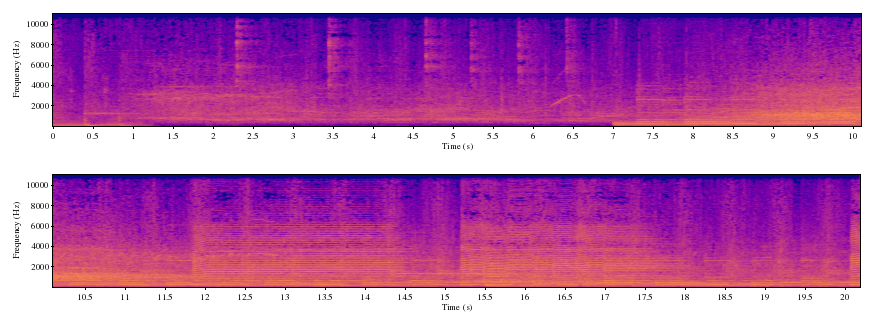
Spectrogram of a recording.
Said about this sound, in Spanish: nos vamos a despedir con una canción precisamente de un grupo de rock uruguayo, probablemente el más importante de aquel país.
